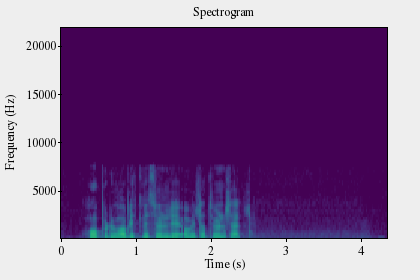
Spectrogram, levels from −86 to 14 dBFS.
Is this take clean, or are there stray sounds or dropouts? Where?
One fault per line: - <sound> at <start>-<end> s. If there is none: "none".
none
